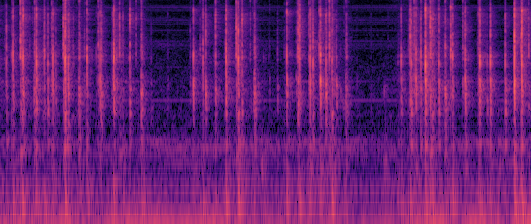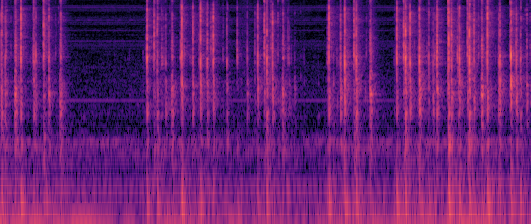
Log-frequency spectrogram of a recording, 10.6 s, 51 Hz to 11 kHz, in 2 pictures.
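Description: Fingertips of both hands type continuously on a full-size black plastic Corsair K68 gaming keyboard with backlit keycaps, Cherry MX Red switches and a hollow plastic case. Rapid, sharp, bright clacks come in quick bursts separated by short pauses, over a steady low rumble throughout.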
